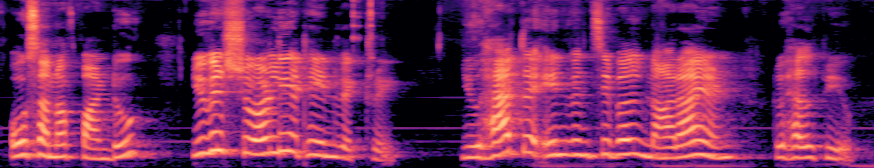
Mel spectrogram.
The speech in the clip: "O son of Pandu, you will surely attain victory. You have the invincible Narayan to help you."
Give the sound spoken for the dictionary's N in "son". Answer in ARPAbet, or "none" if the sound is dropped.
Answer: N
